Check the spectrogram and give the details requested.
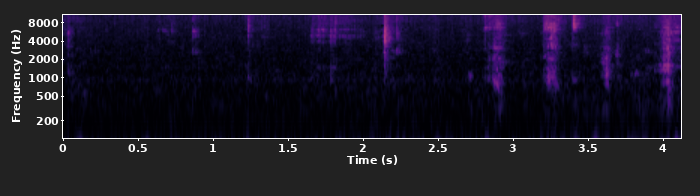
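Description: Faint eating sounds: small wet clicks and smacks of chewing, a few each second, picking up about a second in.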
